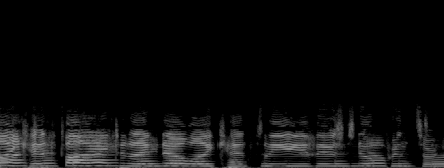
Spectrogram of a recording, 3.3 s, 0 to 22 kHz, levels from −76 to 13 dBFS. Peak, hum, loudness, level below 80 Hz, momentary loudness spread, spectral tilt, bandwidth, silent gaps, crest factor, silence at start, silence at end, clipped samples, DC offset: -8 dBFS; none; -27 LUFS; -46 dBFS; 10 LU; -2 dB/octave; 8.6 kHz; none; 20 dB; 0 s; 0 s; under 0.1%; under 0.1%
